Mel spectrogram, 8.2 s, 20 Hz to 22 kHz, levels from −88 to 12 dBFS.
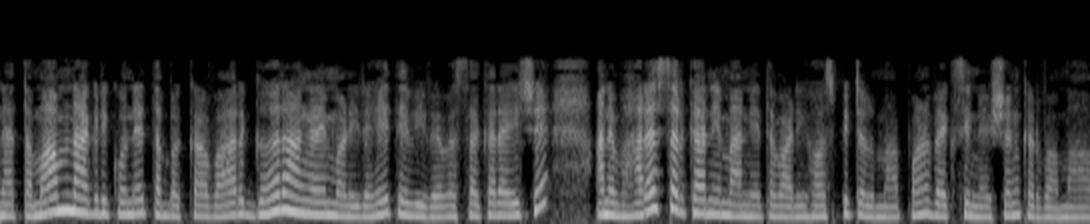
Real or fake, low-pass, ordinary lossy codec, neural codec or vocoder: fake; 7.2 kHz; none; codec, 16 kHz in and 24 kHz out, 1 kbps, XY-Tokenizer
